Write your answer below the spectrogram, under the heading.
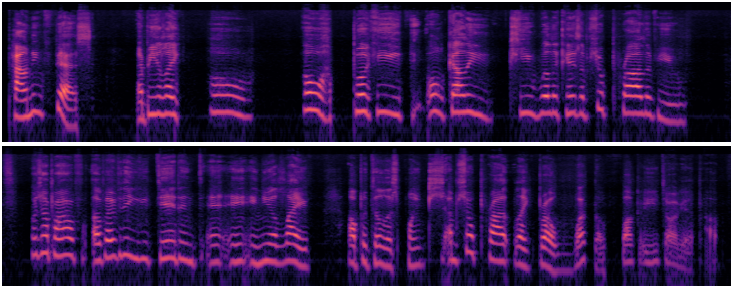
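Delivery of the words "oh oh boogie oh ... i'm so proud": fawning, syrupy, high-pitched gushing. Ranting about a visit to Boogie's driveway, mocking Peapod's gushing flattery. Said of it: "you are glazing Boogie more than".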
